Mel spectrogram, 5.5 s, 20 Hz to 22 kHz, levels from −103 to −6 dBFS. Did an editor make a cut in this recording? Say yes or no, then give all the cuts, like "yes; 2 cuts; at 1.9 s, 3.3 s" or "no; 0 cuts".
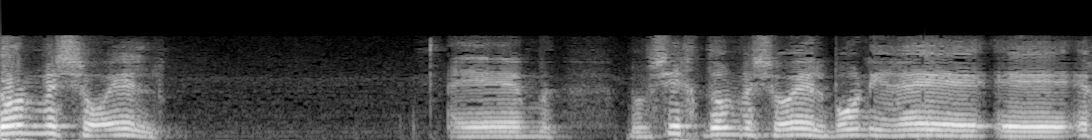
no; 0 cuts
